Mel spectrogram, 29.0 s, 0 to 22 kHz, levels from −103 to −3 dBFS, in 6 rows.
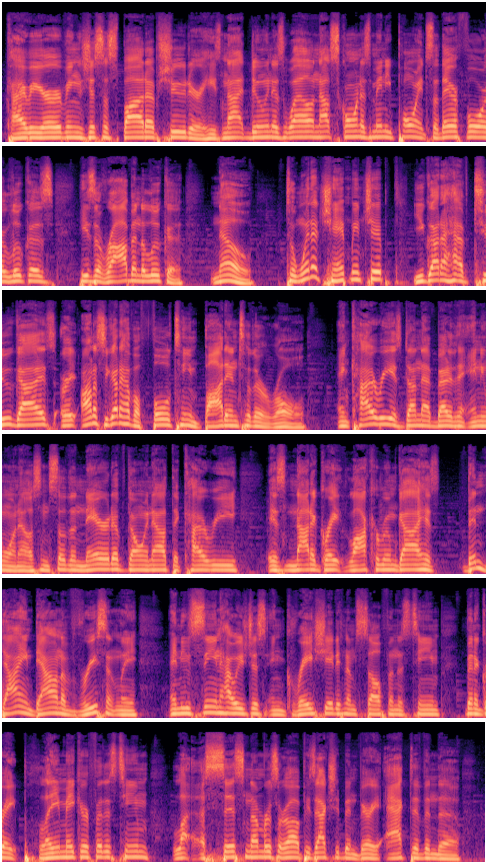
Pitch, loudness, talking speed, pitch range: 140 Hz, -19 LUFS, 225 wpm, 125-150 Hz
